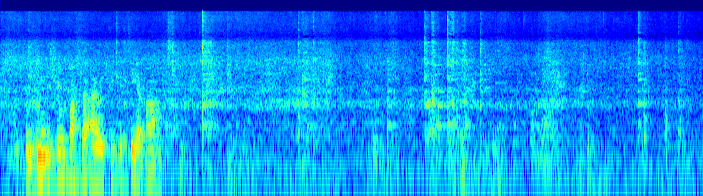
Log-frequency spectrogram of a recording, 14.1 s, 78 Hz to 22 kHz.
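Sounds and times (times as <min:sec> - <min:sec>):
shrimp sizzling in a pot: 0:00.0 - 0:14.0
sharp stirring scrapes: 0:03.2 - 0:04.6, 0:07.7 - 0:11.8.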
